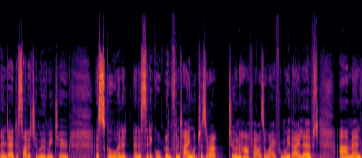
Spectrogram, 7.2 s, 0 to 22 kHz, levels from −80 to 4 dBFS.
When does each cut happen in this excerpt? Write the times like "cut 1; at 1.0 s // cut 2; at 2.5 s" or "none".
none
